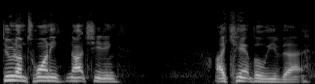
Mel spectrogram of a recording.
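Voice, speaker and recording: Speaking with a fairly high pitch at a moderate pace, this young Pacific Northwest vlogger addresses the camera excitedly and in slang while out with his bow on public land. He's recorded on an action camera, yet the sound is clean, studio-like and echo-free.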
